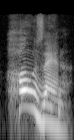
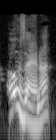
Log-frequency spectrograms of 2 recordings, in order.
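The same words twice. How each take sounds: First: The word starts with an h sound. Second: The word starts with a vowel, no h. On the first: The speaker calls it right. "It's going to be a rough breather" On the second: The speaker calls it wrong. "so not Hosanna"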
